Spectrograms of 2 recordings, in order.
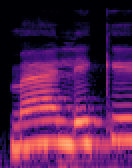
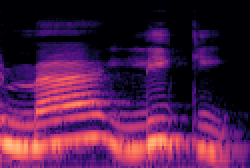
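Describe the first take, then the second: First: The vowel after the L is an 'eh' sound. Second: The vowel after the L is a long 'ee'. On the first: The speaker calls it wrong. "मैं लेके नहीं पढ़ना, इसको ए ए साउंड के साथ नहीं पढ़ना" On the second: The speaker calls it right. "ई ई आवाज़ के साथ पढ़ना है"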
